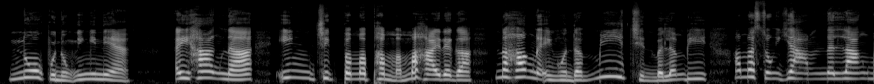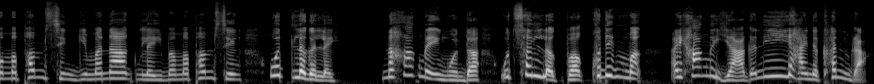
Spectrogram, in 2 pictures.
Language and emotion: Manipuri, angry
